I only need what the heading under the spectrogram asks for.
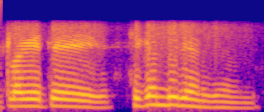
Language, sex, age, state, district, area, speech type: Telugu, male, 30-45, Telangana, Hyderabad, urban, conversation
